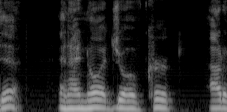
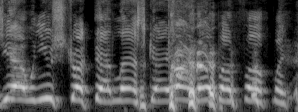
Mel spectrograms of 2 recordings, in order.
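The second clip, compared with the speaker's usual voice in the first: loud, high, stretched-out gushing; excited boss; 11 semitones higher, 8 dB louder than usual. Retold or imitated. Boss congratulating the supposed pitcher, excited. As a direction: imitate a boss raving about the game.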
